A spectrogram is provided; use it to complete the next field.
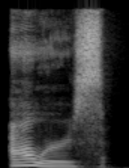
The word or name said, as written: ourselves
